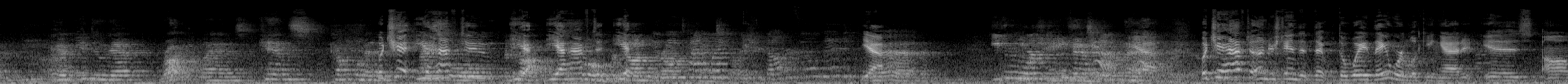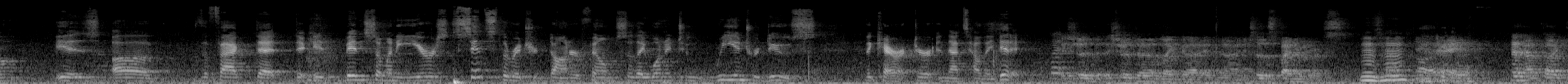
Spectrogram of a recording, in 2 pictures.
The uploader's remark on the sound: I’m posting a recording of a panel I joined for Heliosphere 2019.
